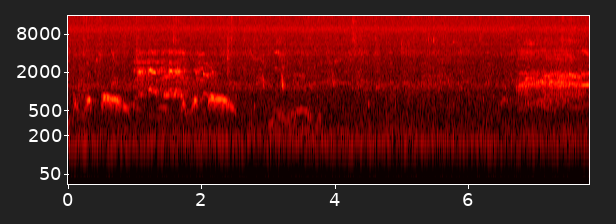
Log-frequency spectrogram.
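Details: Young male Thai-hybrid spotted dove while pairing gives two quick coo phrases at the start, then quieter notes, before a steady broadband hiss rises toward the end.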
